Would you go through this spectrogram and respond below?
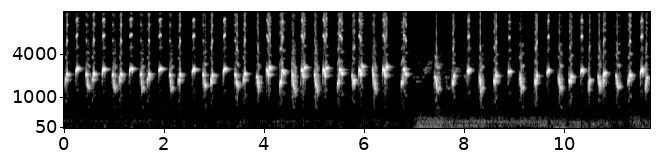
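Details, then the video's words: Lively Sooty-headed bulbul song meant to get quiet birds singing: a long, dense stream of clear chirps at a fast, steady pace, with a low background hum joining halfway through. "Trucuan gacor!!mancing burung lain ikut bunyi"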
